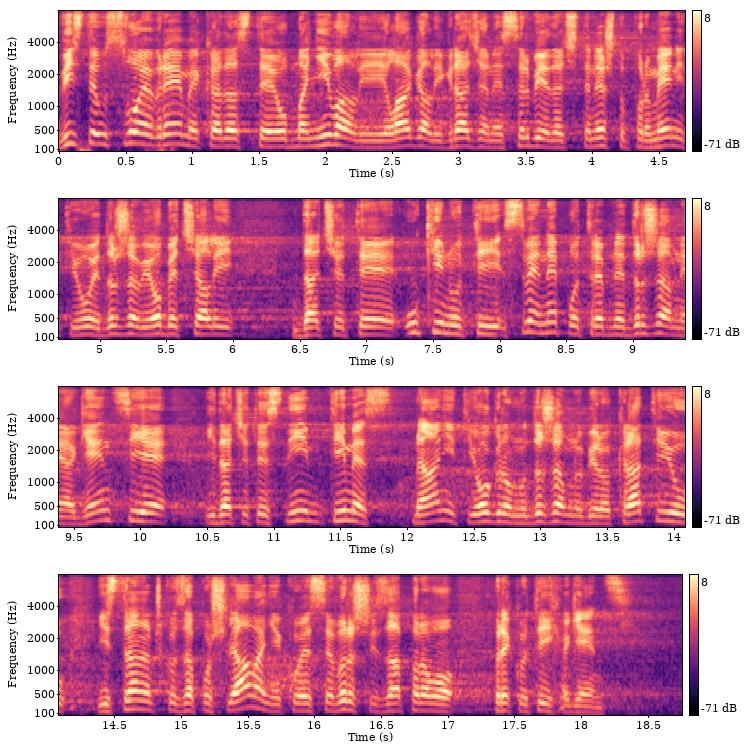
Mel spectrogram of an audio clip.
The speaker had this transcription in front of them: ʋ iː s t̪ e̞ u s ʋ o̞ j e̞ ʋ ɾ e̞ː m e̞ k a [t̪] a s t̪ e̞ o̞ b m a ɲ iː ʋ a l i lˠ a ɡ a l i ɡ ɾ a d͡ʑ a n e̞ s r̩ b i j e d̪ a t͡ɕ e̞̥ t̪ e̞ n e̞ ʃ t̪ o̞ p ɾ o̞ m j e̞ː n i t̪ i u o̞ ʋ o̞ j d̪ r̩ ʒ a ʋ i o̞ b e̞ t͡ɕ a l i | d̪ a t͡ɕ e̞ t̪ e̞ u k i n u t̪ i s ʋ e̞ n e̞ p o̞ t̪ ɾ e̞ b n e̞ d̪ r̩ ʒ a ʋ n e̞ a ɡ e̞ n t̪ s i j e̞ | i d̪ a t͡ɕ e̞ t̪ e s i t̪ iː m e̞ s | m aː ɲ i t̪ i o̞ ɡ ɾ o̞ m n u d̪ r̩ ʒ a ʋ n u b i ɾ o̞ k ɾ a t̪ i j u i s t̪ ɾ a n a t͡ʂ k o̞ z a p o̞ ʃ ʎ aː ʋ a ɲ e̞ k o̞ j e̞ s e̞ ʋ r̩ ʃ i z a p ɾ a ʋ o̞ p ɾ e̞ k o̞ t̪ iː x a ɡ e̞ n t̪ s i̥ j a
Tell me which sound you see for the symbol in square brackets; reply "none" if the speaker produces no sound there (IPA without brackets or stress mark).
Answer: d̪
